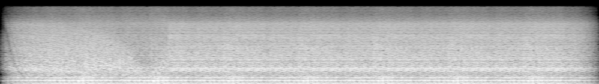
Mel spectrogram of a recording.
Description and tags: Three ground loops processed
